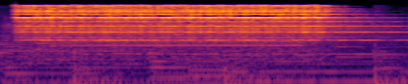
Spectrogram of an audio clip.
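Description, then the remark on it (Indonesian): A phone rings with an incoming call: a loud, bright electronic ringtone holds for about two seconds over a stepping lower melody, then cuts off abruptly. No one speaks. “Kalau ono bel Ono bel kalau kalau bel”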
